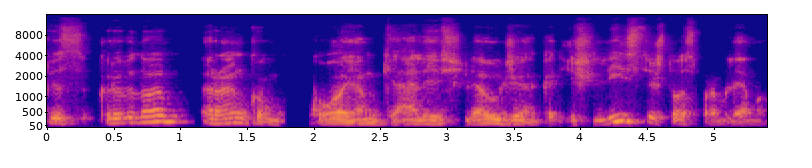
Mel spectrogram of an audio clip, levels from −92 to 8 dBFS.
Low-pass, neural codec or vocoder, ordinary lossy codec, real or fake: 14.4 kHz; vocoder, 44.1 kHz, 128 mel bands every 512 samples, BigVGAN v2; AAC, 96 kbps; fake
